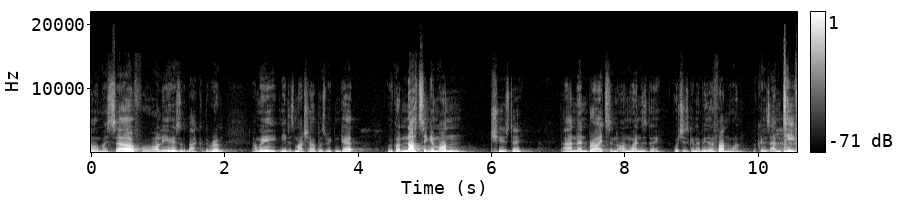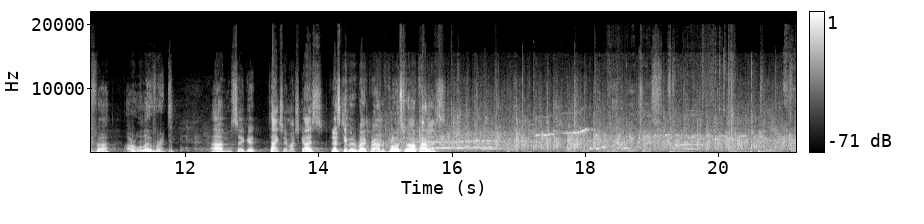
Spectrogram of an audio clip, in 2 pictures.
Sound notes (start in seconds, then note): 16.2 crowd applauding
